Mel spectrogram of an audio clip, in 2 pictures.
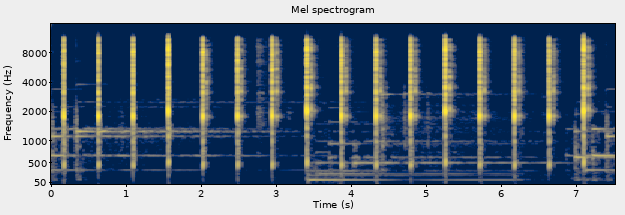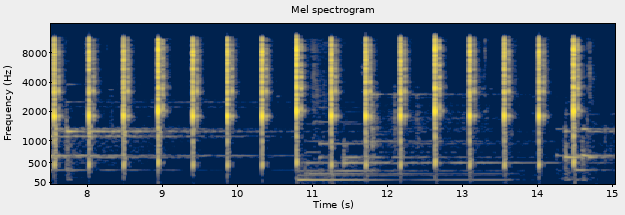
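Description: A basic piano loop from the free Piano Book sample library plays with sustained chords and recurring low bass notes. Crisp, ticking clicks run at an even pulse throughout, with no voices.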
